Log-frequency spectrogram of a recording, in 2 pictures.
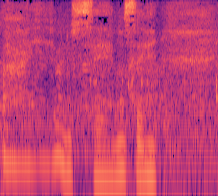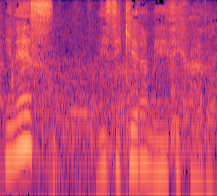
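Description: Elegant Costa Rican salon owner with a hidden sadness, in a radio soap. Her voice is on the low side for a woman. She speaks hesitantly and evasively, with music clearly playing behind her. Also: expressive, slow. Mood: wistful, evasive. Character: elegant, melancholy beauty salon owner hiding sorrow.

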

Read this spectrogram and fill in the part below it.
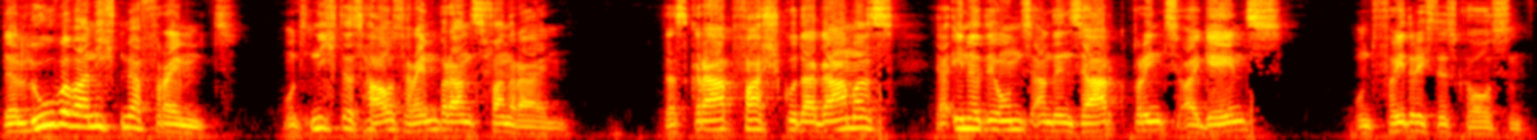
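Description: Man, very bright and tense voice, solemn poetry recitation, deliberate declamatory phrasing, medium pitch. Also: expressive. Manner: declamatory, deliberate phrasing with falling line endings. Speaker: poet. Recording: digitized vintage vinyl record.

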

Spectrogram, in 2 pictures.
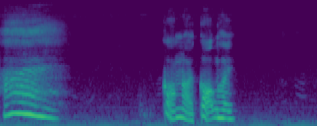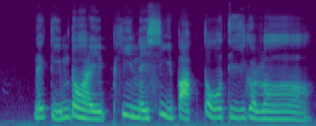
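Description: A male storyteller voicing an aged woman martial arts master who is bitter and grieving, in a high strained falsetto that wavers between laughter and sobbing. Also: very slow, pauses often, dull audio, exaggerated voice. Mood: sighing. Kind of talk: traditional storytelling, voiced character dialogue.

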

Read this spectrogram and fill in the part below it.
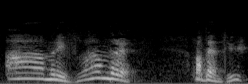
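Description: An actor playing a deferential, slightly anxious manservant, respectful and a little hesitant, in a 1960s Dutch radio drama. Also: male voice, extremely high pitch, big pitch swings, moderate pace, breathy edge, exaggerated voice. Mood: eager. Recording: dull vintage radio recording.

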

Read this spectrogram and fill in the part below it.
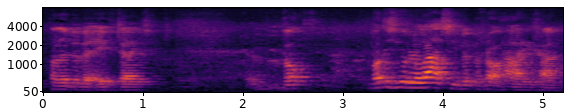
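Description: An actor playing a formal, disapproving, middle-aged school head in a radio soap. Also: male voice, fairly low pitch, big pitch swings, moderate pace, a little mellow, far from the mic. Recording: echoey, dull room, off-mic.

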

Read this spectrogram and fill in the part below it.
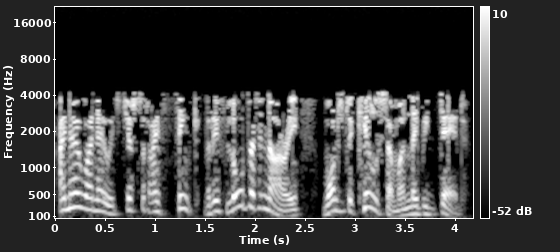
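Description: A man's voice: high voice, huge pitch swings, fast, husky, no room sound, pitched above the performer's own voice, heavily acted. A man voicing an urgent, harried newspaperman in an audiobook, emphatic and sprinkled with hesitant ums. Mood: harried dictation. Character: harried, urgent young male newspaperman dictating headlines. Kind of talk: audiobook character voice. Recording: band-limited, phone-like sound.

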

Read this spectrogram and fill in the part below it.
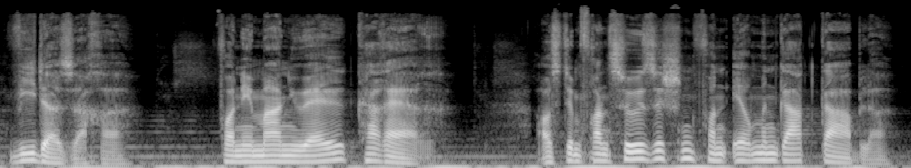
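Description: Male announcer, slow delivery, lively intonation, formal scripted credits, light music behind. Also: fairly low pitch. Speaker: announcer reading production credits.

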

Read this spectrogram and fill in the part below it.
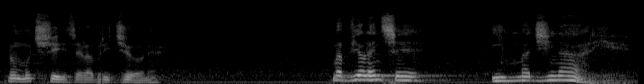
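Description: Male poetry performer, Roman accent, unhurried and deliberate, rhythmic, emphatic delivery. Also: a little high, sing-song, darkish tone, husky. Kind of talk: dramatic spoken-word poetry recital.

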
